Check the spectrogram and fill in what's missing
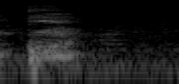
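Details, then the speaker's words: Cough from a hospitalized child lying under the covers in a quiet room: a single brief, somewhat muffled cough from a little way off. "he's laying under the cover you you can hear him back there coughing and y'all probably see him moving around every now and then"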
